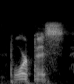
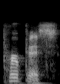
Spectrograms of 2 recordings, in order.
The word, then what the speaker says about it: purpose: Sounds like porpus. Um, no purpose. Uh, this is a fundamental element of English. The purpose, the first syllable is stressed.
